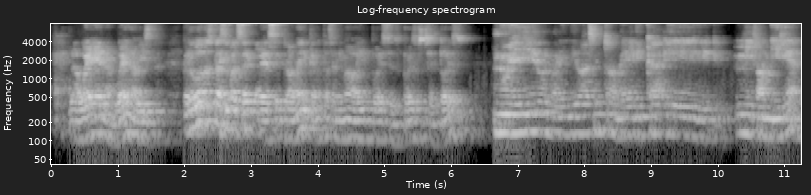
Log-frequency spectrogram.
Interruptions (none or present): none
